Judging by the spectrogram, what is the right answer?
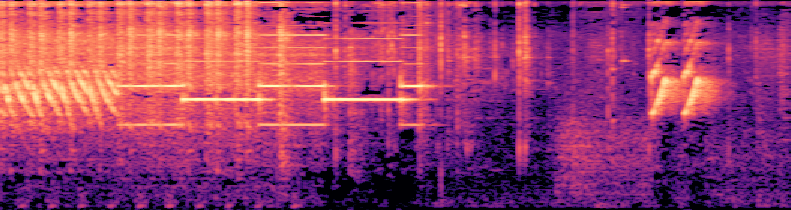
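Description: Aftermarket one-way motorcycle alarm siren wailing with a fast up-and-down sweep, then switching to a run of steady beeps at changing pitches before cutting off about three seconds in. Near the end, two short rising chirps sound.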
